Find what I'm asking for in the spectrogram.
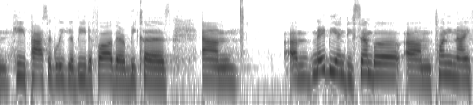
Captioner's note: none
